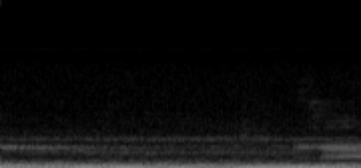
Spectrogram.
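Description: Chant-like vocal music over a steady held drone note, with a wavering higher voice coming in near the end.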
